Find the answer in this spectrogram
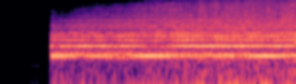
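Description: A train horn sounding one long, steady multi-note blast that starts abruptly about half a second in, after silence.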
